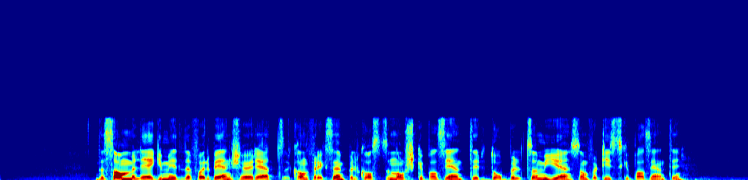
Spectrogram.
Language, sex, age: Norwegian, male, 27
